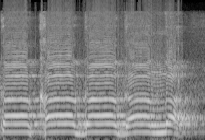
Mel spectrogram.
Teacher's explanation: इस अकुह विसर्जनीयानाम कंठः, इसका अर्थ है अ, आ, क वर्ग, अ, विसर्ग, इन सभी ध्वनियों का उच्चारण स्थान कंठ होता है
